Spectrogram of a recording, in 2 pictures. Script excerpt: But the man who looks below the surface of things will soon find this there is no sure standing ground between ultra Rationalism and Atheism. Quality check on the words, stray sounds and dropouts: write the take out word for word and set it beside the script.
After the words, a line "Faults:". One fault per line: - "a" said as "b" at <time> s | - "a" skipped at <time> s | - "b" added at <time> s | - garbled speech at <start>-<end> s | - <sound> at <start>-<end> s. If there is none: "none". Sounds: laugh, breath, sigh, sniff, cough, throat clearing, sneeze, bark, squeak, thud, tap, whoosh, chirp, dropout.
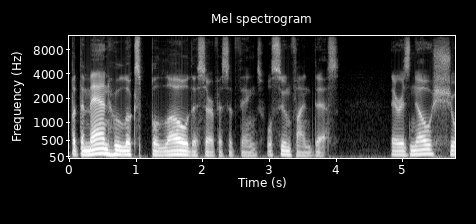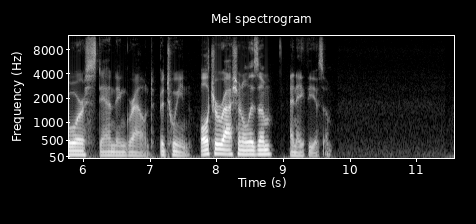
But the man who looks below the surface of things will soon find this there is no sure standing ground between ultra Rationalism and Atheism.
Faults:
none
